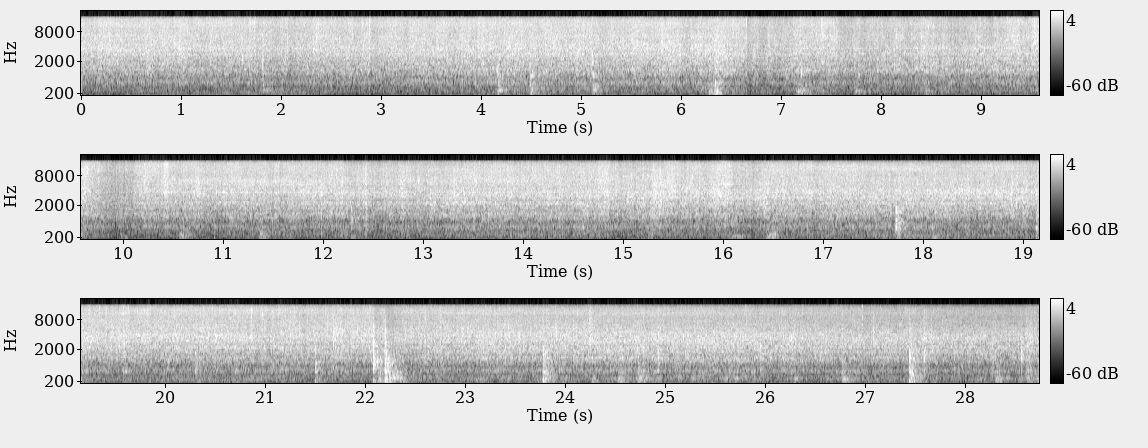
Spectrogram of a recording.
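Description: Thin-sliced pork and green onion sizzling steadily in a frying pan while being stirred with wooden chopsticks, which tap and scrape against the pan now and then, once more loudly about two-thirds of the way through.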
